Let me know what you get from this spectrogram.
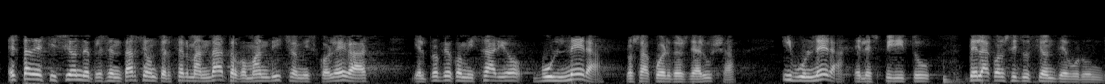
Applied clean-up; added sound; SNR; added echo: none; none; none; none.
